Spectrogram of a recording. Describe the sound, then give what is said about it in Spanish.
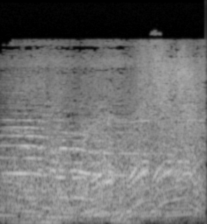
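A flying taxi from a science fiction film roars past with a loud, continuous whooshing engine drone, a dense rushing noise that swells slightly and holds steady for the whole stretch. “así sonaban los taxis voladores en la película El Quinto Elemento”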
